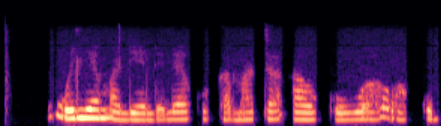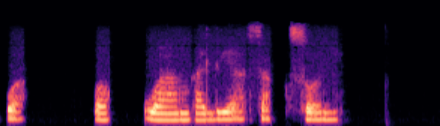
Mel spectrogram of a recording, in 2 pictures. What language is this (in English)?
Swahili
